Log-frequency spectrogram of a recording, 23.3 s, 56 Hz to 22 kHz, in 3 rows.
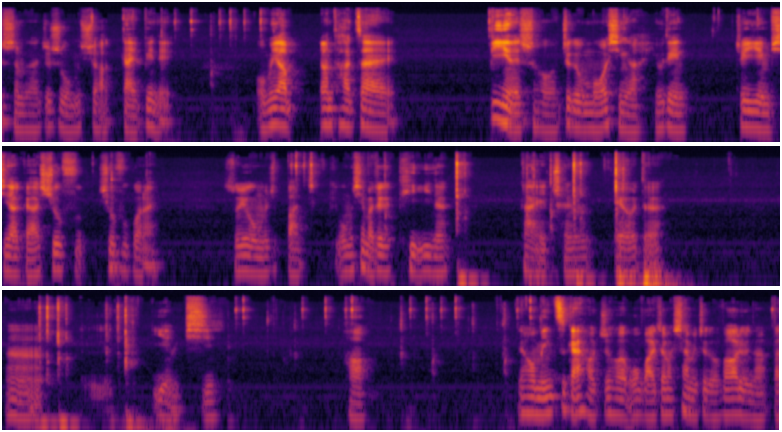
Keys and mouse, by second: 1.8 alt+middle click, 2.3 alt+shift+middle click, 2.6 alt+middle click, 3.8-5.1 drag, 10.8-17.7 drag, 18.0 click, 18.7 alt+middle drag, 19.1 click, 19.7 alt+middle drag, 20.1 alt+shift+middle drag, 20.8 alt+shift+middle drag.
